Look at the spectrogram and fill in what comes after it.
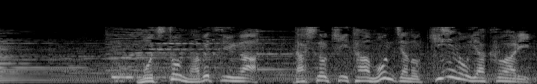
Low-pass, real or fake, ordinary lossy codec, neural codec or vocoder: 7.2 kHz; real; MP3, 24 kbps; none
